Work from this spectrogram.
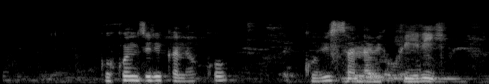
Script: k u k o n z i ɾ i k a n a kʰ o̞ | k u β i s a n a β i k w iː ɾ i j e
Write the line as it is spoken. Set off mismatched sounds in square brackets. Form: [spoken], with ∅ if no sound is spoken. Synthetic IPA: k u k o n z i ɾ i k a n a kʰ o̞ | k u β i s a n a β i k w iː ɾ i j e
